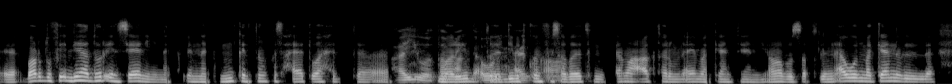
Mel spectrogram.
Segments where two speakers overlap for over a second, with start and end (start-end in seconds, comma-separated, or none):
4.4-5.7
